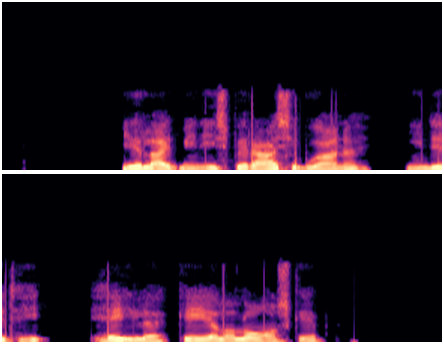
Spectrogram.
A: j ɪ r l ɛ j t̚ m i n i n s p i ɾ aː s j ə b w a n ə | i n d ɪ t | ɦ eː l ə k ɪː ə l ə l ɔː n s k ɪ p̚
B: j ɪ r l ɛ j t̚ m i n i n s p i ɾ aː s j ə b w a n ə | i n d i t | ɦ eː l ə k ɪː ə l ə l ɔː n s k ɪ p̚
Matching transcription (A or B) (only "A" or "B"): A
